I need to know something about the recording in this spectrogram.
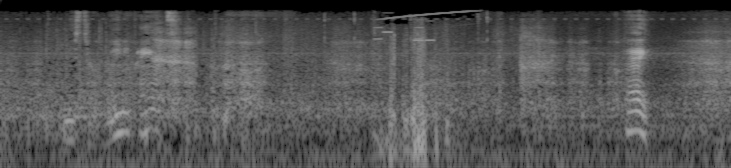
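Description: A young man talks quietly and tensely close to a microphone.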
